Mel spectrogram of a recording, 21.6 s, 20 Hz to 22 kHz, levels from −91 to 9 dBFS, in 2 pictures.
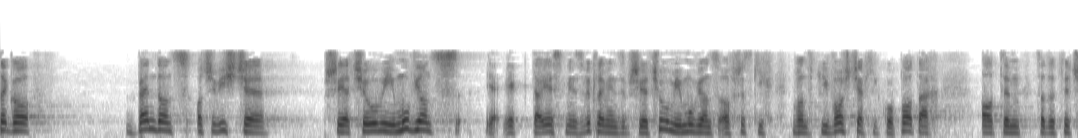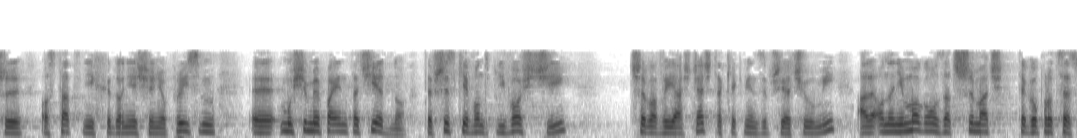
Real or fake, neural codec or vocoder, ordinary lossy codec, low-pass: real; none; none; 5.4 kHz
